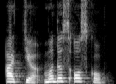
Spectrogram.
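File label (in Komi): аттьӧ мӧдӧс оз ков, Komi, female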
